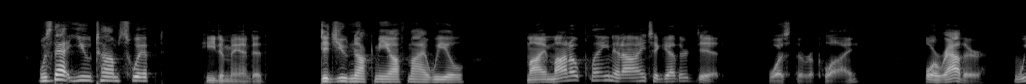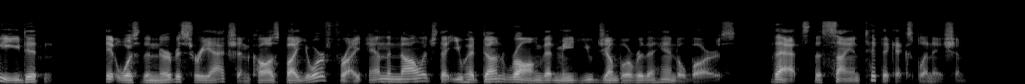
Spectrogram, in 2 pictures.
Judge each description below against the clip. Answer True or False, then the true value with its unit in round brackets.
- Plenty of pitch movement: True (6.6 semitones)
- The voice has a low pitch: True (120 Hz)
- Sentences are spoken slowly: False (160 wpm)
